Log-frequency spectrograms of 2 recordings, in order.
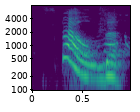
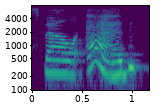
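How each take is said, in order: First: The ending is just a 'd' sound. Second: The ending is an extra syllable, 'ed'. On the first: The speaker calls it right. "It's spelled. Just like you added one letter to the end" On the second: The speaker calls it wrong. "It's not spell ed"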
